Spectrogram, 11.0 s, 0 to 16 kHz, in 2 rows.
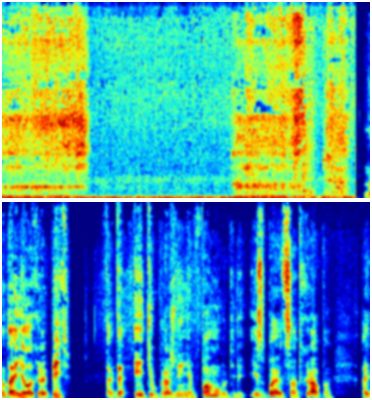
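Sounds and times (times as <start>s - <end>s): person snoring loudly: 0.0s - 1.4s, 3.4s - 5.3s.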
